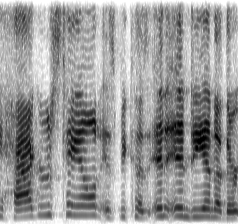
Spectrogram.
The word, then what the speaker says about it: Hagerstown: i owe hagerstown the reason why i say haggar's town is because in indiana there is a haggers town and that's the way it's pronounced the teardrop okay lesta send me a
